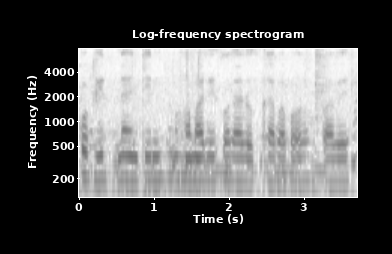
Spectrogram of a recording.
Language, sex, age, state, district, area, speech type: Assamese, female, 45-60, Assam, Darrang, rural, spontaneous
